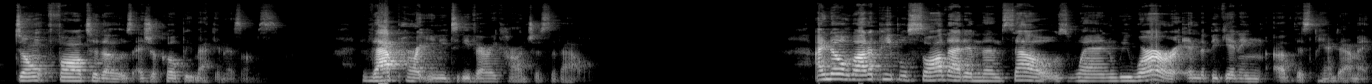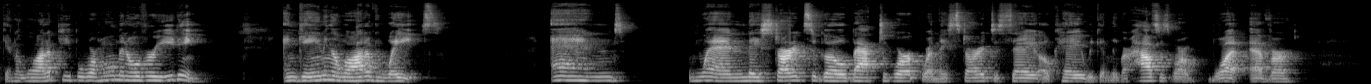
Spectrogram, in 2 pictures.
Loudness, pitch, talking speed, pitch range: -18 LUFS, 170 Hz, 160 wpm, 155-190 Hz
